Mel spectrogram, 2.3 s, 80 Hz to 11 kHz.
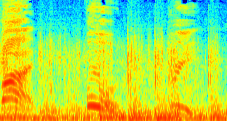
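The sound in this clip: Anti-aircraft flak fire bursts over a city during a bombing run in a B-17 bomber gunner video game, heard as a steady dense low roar broken by repeated heavy booming thumps.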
